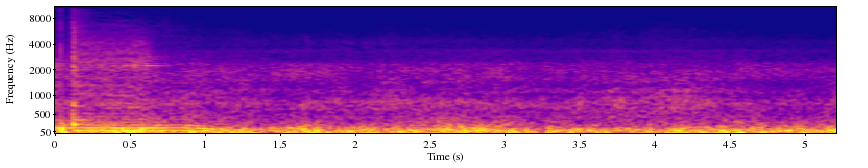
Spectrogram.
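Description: Wind rushing over the microphone with the rumble of inline skate wheels rolling fast downhill on rough asphalt. A click right at the start, and background music that fades out within the first second.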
